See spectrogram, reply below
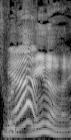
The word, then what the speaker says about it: Regina: Did you know that it was originally, I read something the other day, it was originally supposed to be pronounced Regina. Yeah.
